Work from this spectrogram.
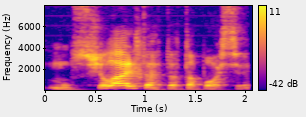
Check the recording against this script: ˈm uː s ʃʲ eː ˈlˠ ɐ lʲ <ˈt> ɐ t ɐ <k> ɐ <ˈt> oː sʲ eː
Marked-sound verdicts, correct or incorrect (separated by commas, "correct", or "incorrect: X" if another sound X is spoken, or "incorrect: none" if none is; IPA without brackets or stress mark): correct, incorrect: t, incorrect: p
